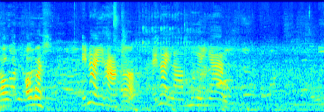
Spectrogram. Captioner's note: speaking Vietnamese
